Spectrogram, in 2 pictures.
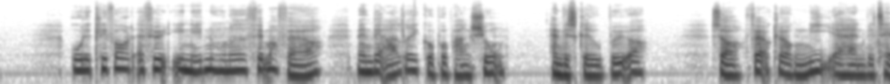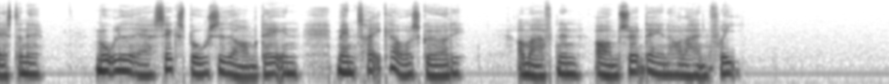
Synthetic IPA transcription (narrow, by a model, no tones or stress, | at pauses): o̝ləkʰlefɒ̰ːd̥æɐfø̰ːd̥ine̝d̥n̩ɦunɐð̞ˠfemɒ̽fɶɐ | menʋe̝ʔɑ̈ld̥ʁiɡ̥ɔ̰̽ːpʰɒ̽pʰɑ̈ŋɕo̝̰ːn | hænʋe̝sɡ̥ʁiːʊəb̥ø̰ːɐ | sɒ̽fɶɐ̰kʰlɒ̽ɡ̥n̩nḭːæɐɦænʋe̝t͡sʰæsd̥ɐnə | mɔ̰ːlð̩ˠæɐseɡ̥sb̥ɔʊsið̞ˠɐɒ̽md̥ɛ̰ːnment͡sʰʁɛ̰ːkʰæɒ̽sə̥ɡ̥ɶːɐɾe̝ | ʔɒ̽mɑ̈fd̥nənʔɒ̽ɒ̽msœn̰d̥ɛ̰ːnɦɒ̽l̰ɐɦænfʁḭː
